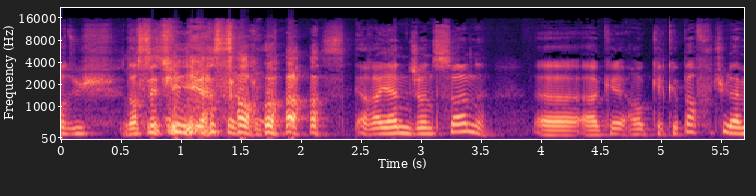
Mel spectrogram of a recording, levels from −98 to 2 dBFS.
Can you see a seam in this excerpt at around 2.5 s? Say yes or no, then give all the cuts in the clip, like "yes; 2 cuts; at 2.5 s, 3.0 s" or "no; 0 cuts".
yes; 1 cut; at 2.5 s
